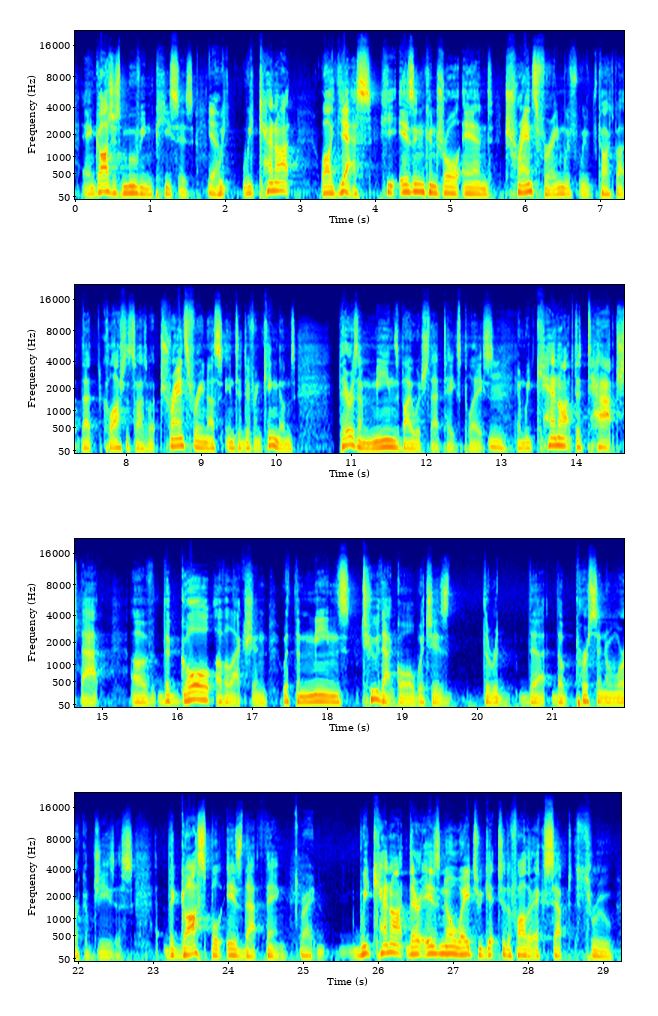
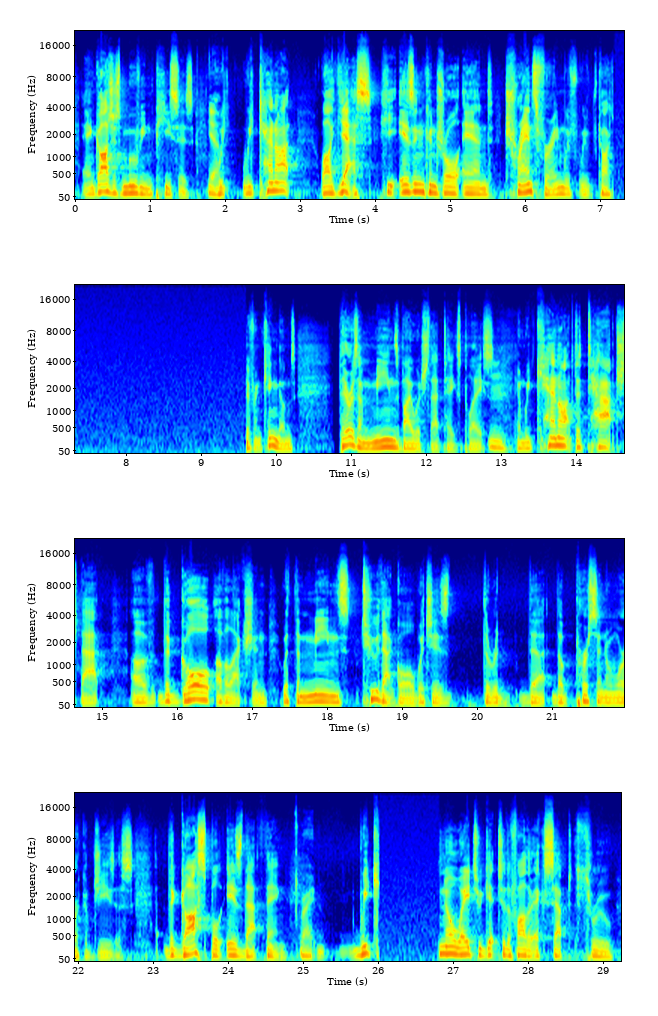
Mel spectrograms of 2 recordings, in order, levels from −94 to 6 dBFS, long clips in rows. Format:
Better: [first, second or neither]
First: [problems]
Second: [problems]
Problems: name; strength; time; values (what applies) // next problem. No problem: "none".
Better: first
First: none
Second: audio cutting out; at 7 s for 2.5 s and at 26 s for 1 s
